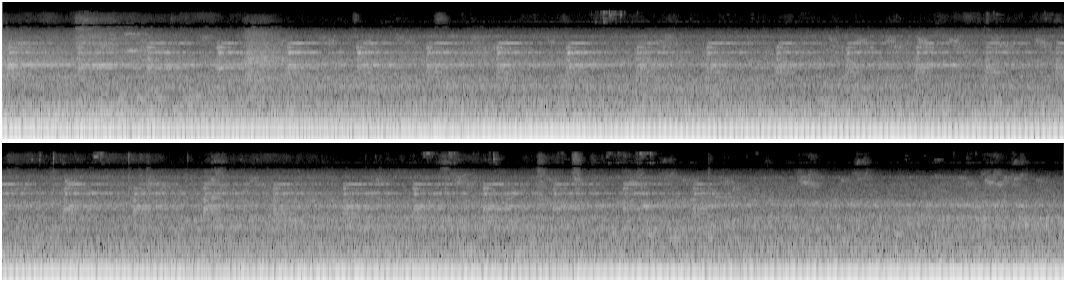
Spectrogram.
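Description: A stationary rail vehicle's engine idling: a steady low rumble, with a few steady high-pitched tones and faint ticking over it.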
